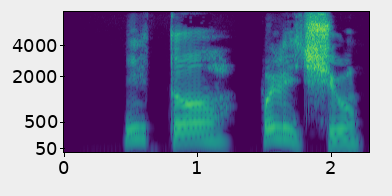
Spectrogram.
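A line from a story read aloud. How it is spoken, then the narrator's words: Dejected, grief-stricken voice. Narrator (Russian): упавшим голосом повторяла за сыном убитая горем Ульяна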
